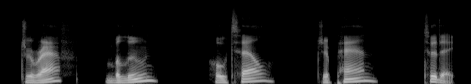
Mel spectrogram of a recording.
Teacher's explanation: the second syllable is the strong one.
